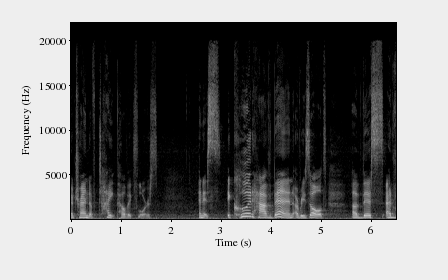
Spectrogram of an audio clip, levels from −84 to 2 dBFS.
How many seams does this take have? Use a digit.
0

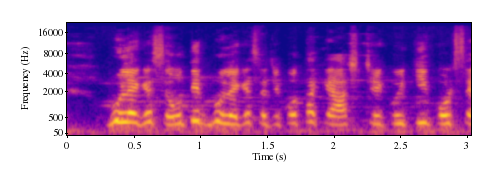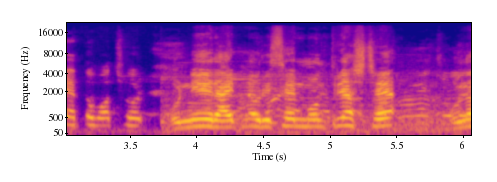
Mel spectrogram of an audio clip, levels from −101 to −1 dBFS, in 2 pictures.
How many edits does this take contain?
1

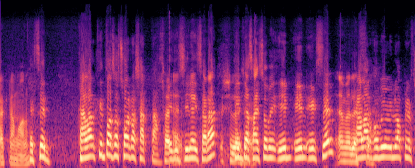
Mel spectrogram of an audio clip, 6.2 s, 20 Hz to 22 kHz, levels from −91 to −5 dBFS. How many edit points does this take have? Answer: 1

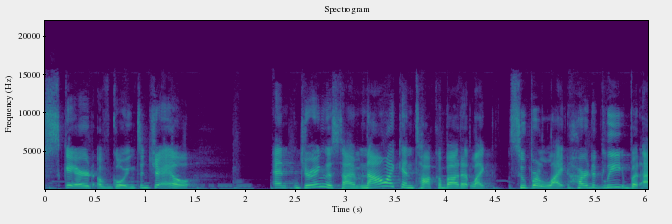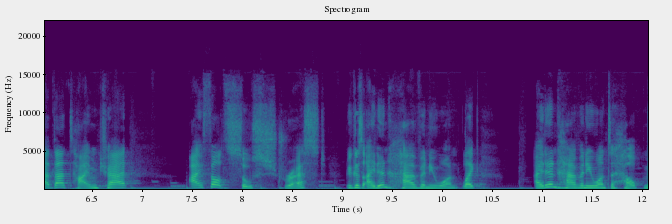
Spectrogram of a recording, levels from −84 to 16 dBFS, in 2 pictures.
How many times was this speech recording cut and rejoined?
0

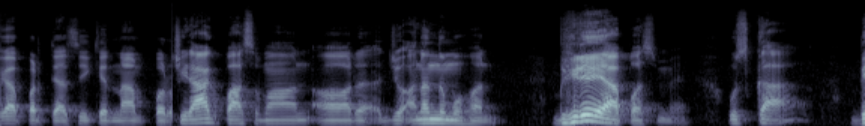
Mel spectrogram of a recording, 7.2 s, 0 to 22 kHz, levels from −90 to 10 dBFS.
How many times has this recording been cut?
1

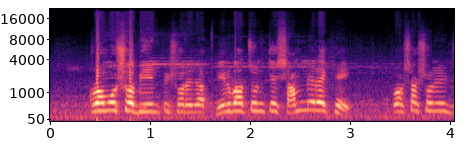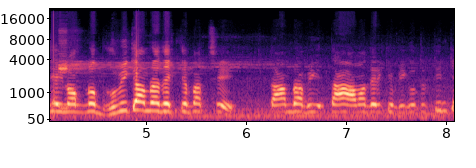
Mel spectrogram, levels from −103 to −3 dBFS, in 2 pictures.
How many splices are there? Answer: 1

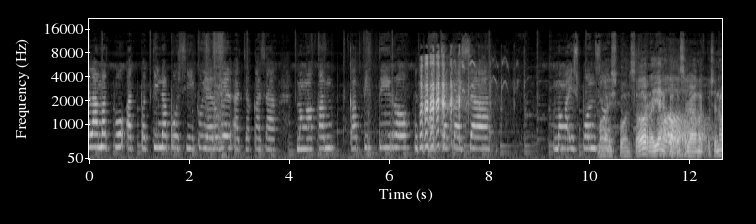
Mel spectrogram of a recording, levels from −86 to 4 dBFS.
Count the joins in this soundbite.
0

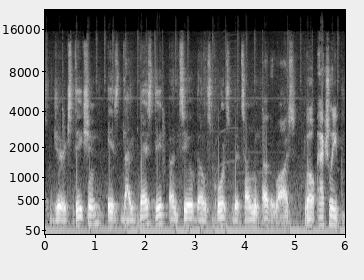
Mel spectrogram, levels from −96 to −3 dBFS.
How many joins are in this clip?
1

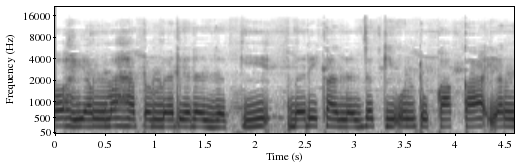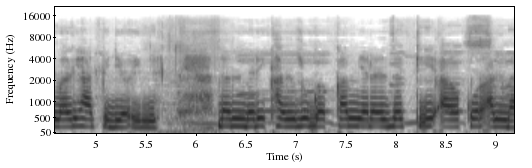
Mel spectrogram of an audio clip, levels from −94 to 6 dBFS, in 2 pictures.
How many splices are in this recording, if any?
0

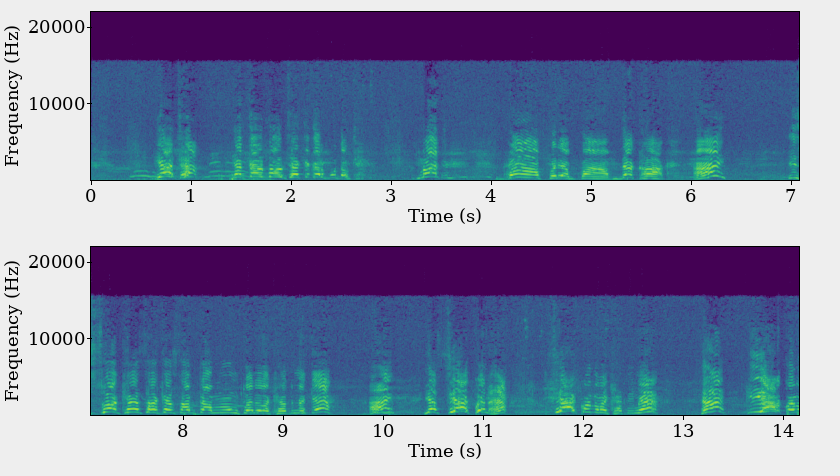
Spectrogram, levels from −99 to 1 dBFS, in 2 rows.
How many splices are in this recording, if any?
0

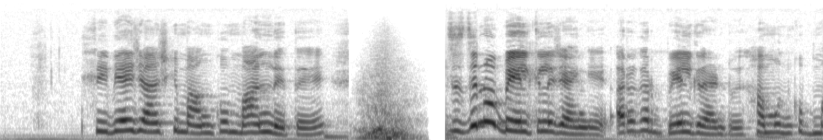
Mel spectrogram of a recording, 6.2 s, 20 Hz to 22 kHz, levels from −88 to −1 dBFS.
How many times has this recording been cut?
1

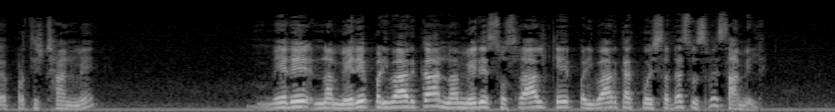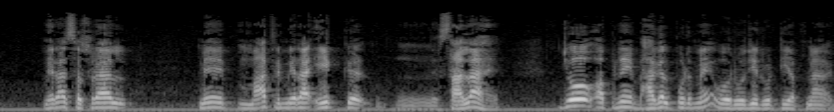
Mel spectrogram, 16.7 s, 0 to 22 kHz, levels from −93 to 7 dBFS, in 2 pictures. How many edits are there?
0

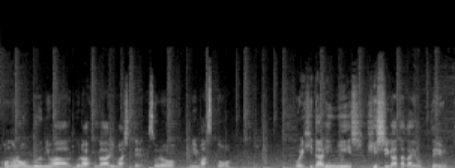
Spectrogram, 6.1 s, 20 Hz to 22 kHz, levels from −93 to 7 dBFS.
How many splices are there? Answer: 0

